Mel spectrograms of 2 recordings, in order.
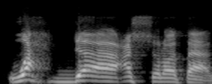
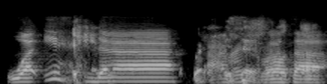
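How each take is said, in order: First: The 'wa' runs straight into 'hda'. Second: The 'i' after 'wa' is said separately. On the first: The speaker calls it wrong. "Nggak boleh wahda asyrata" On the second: The speaker calls it right. "Harus wa ihda asyrata talibatan"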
